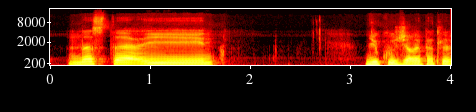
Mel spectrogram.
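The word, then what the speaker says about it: نستعين: Et le nun, on ne prononce pas la voyelle finale, bien sûr. Donc ça nous donne nasta'in.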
